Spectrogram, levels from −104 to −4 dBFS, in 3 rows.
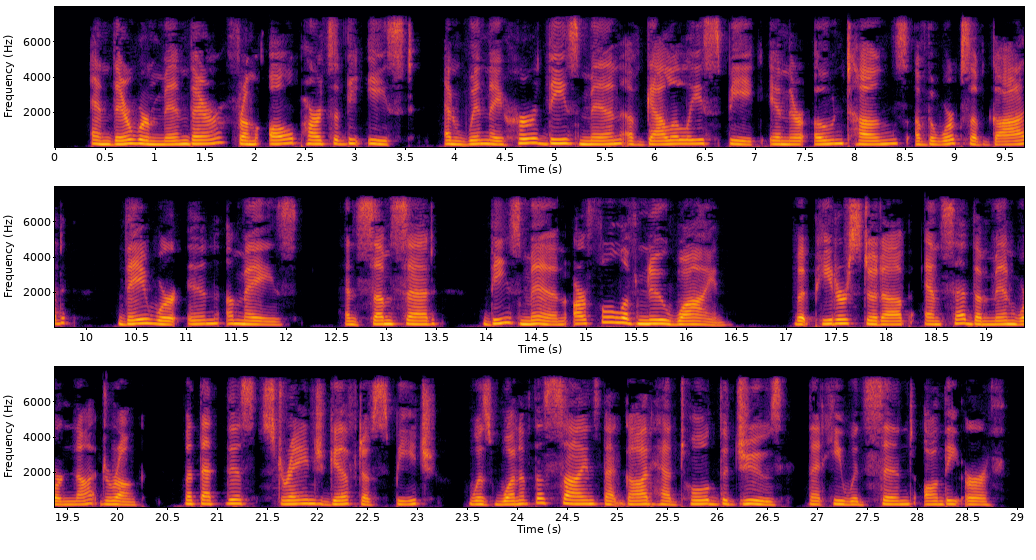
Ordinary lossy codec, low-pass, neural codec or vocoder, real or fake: AAC, 48 kbps; 7.2 kHz; none; real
